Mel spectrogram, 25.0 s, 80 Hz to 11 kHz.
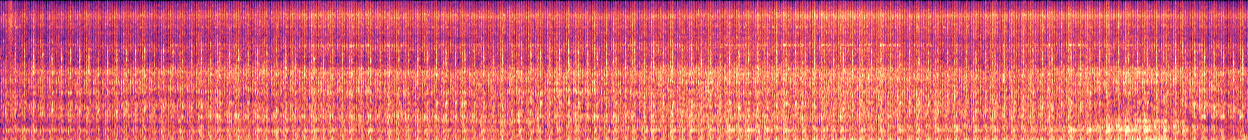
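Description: A T28 tractor engine idles steadily and close, with a rapid, even knocking beat that holds unchanged for the whole stretch and has no talk over it.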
